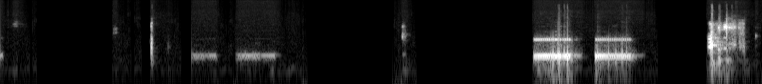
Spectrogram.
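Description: Mobile phone dialing tones as a call is placed: a couple of faint clicks, then short beeps and two firm dual-tone pulses, ending in a brighter burst, clear and close in a quiet room.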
